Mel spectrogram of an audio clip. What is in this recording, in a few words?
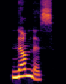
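"numbness", British English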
